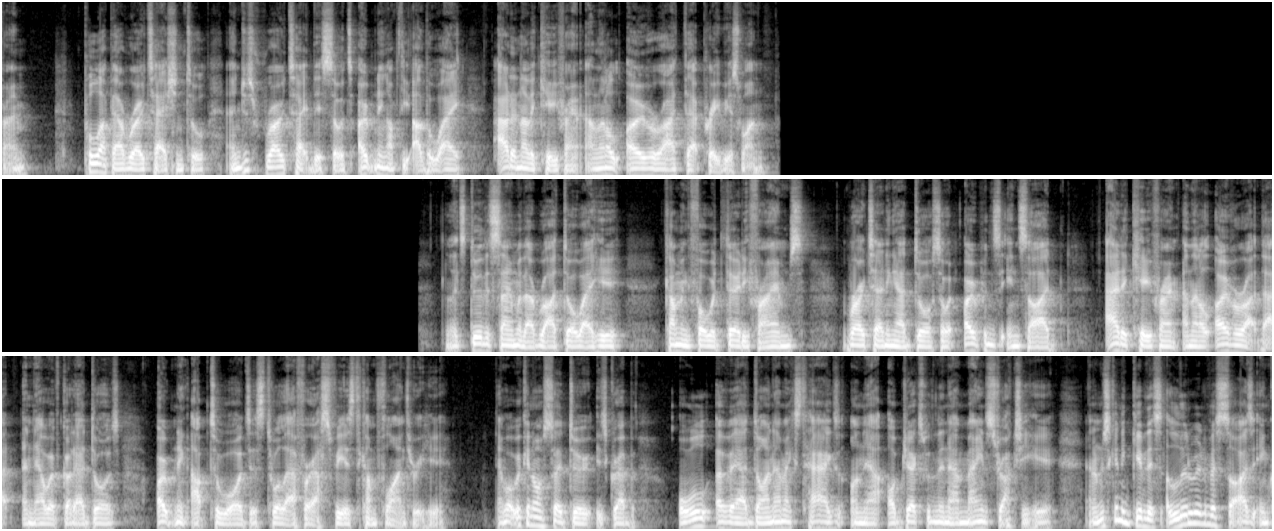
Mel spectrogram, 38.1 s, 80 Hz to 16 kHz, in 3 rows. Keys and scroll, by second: 2.4 r.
